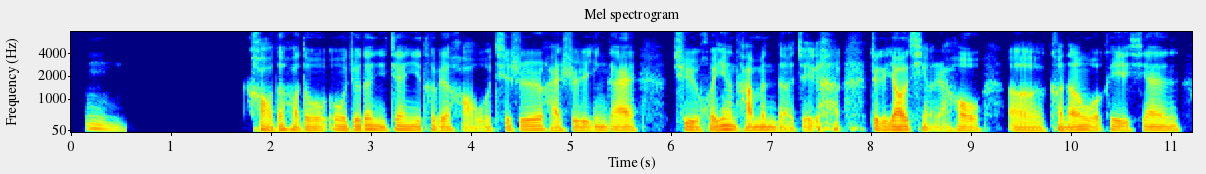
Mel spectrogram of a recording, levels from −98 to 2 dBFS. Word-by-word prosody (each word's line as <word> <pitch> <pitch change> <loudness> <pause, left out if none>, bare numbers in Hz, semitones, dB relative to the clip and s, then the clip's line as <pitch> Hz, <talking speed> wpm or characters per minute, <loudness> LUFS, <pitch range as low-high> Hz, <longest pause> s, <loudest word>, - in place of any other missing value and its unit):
嗯。 100 -10 -6 1.2
好 90 -3 0
的 95 +4 0
好 95 -1 0
的， 90 - 0
我 90 +1 0
我 95 -3 +1
觉 95 +3 +2
得 105 - +3
你 95 -4 +1
建 95 +4 +1
议 90 -1 +1
特 90 +2 -3
别 85 0 +1
好。 80 -3 -4
我 80 0 -4
其 80 +4 -4
实 95 +2 +2
还 80 -3 -1
是 85 +1 -1
应 85 +1 -1
该 85 0 +1 0.4
去 85 -2 +1
回 80 0 0
应 100 0 +4
他 90 -2 +2
们 85 -1 +1
的 - - -2
这 - - -4
个 - - -2 0.5
这 - - +1
个 90 - +1
邀 90 0 +7
请， 90 - -4
然 80 -2 -6
后， 85 -1 +1 0.3
呃， 80 -1 0
可 80 - -2
能 85 +4 +3
我 90 -3 0
可 95 - -3
以 90 -3 +1
先， 90 +3 -1
90 Hz, 230 characters per minute, -26 LUFS, 80-95 Hz, 1.2 s, 邀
